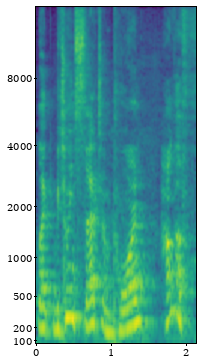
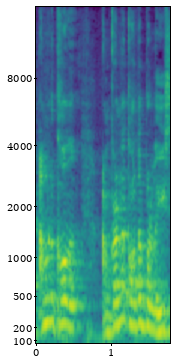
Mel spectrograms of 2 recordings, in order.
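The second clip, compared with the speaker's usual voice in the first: angry, threatening tone. Retelling a heated argument, quoting the other man's threat: imitating someone threatening angrily. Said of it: "big fucking heated argument".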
